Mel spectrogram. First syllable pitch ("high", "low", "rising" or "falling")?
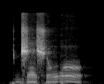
low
